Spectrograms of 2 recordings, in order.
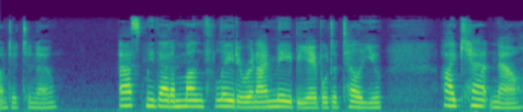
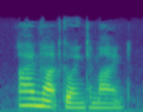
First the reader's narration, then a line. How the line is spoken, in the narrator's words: said Anne quietly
